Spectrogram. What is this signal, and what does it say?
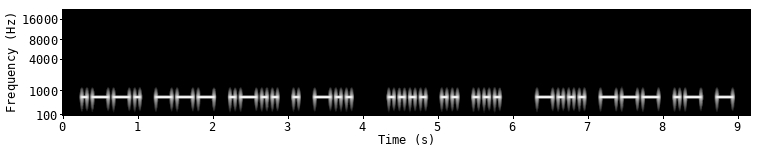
Morse code, heard as a keyed tone, about 17 wpm, 700 Hz. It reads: POLED HIS BOAT
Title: Pangram Challenge v2 - 17wpm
